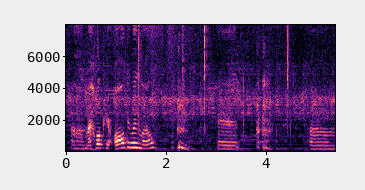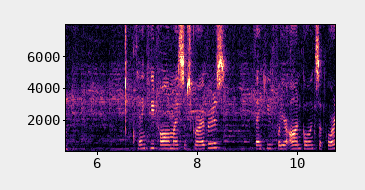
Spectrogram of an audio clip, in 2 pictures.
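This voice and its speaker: Hoarse chatty woman vlogger. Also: a little high, poor audio. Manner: chatty, rambling, many ums and restarts. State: hoarse, late-night tired. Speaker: vinyl collector vlogger. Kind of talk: casual show-and-tell vlog.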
